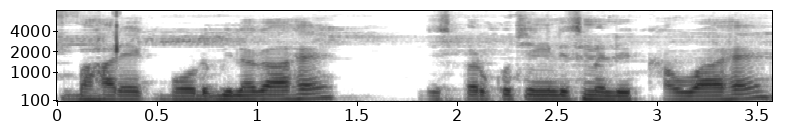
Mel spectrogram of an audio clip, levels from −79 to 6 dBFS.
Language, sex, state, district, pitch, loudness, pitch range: Hindi, male, Uttar Pradesh, Saharanpur, 130 Hz, -15 LUFS, 120-135 Hz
